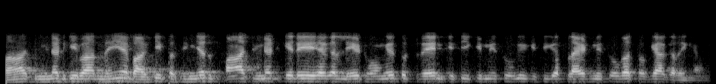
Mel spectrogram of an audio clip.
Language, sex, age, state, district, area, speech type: Hindi, male, 45-60, Uttar Pradesh, Lucknow, rural, conversation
